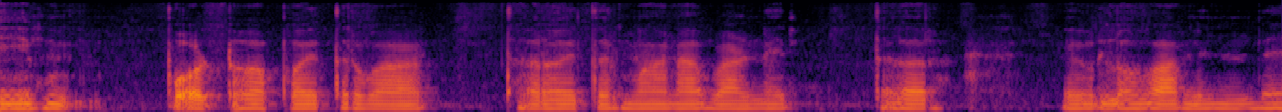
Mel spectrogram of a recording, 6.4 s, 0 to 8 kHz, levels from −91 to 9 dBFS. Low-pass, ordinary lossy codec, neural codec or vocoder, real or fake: 7.2 kHz; none; codec, 16 kHz, 16 kbps, FunCodec, trained on LibriTTS, 50 frames a second; fake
